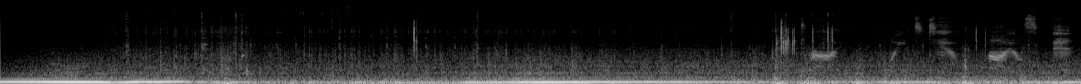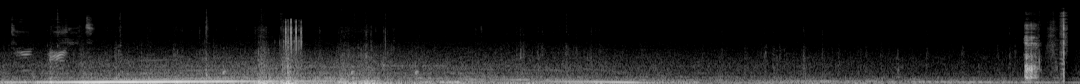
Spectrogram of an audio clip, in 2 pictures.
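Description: Car engine and road drone heard from inside the cabin while driving, the engine note rising as the car speeds up partway through and falling again later. A sharp click stands out about fourteen seconds in.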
